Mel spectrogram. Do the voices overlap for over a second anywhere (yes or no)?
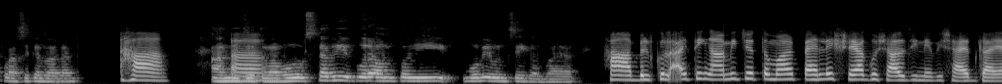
no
